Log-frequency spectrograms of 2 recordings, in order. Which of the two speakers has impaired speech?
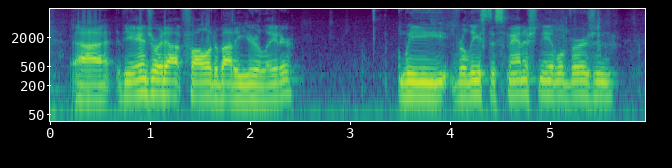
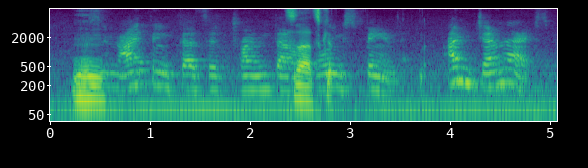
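The second: multiple sclerosis.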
